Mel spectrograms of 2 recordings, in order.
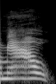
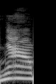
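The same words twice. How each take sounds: First: Imitated cat meow. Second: Said in the usual way. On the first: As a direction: mimic a small cat calling meow. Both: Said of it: "I hear a fucking meow".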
